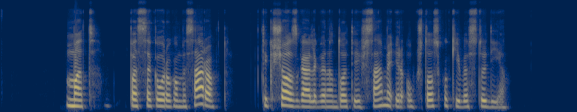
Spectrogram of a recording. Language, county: Lithuanian, Kaunas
